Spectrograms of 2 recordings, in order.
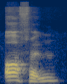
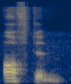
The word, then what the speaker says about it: often: was always taught that often is pronounced with the T being silent it's not often it's often now they've changed that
